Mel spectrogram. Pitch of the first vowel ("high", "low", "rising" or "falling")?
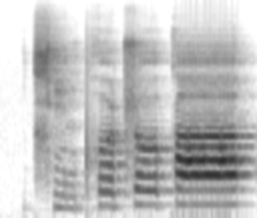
low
